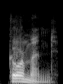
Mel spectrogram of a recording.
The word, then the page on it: gourmand: American English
